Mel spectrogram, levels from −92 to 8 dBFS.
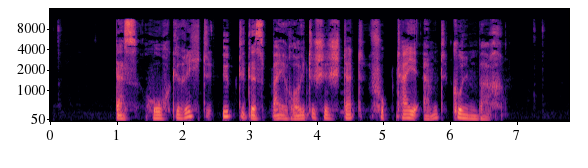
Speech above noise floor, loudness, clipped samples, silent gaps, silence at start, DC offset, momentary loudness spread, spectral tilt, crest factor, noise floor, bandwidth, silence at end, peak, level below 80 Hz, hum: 53 dB; -24 LUFS; under 0.1%; none; 1 s; under 0.1%; 13 LU; -3 dB/octave; 22 dB; -78 dBFS; 11.5 kHz; 1 s; -4 dBFS; -48 dBFS; none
